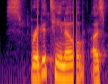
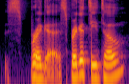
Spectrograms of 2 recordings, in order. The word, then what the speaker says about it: Sprigatito: So that's going to be Sprigatino. I'm just going to tell you, I've been waiting for this. I wanted to hear the pronunciations. I'm already pronouncing them wrong. So it's Sprigatito, Foy Coco, and Quaxley.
